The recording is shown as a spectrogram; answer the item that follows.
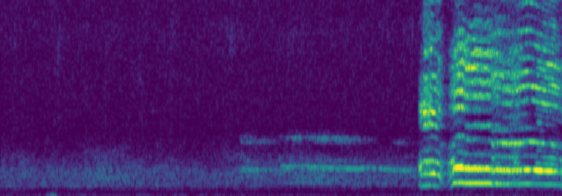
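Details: A Barnevelder rooster crows after a few seconds of steady background hum: a harsh opening note followed by a long, drawn-out, even cry.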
